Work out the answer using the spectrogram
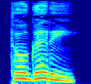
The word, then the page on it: ದೋಕರಿ: dōkari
